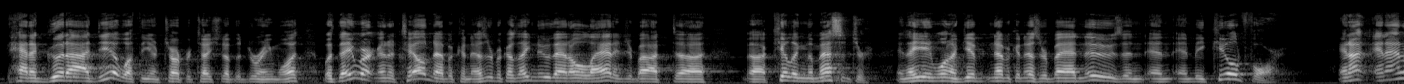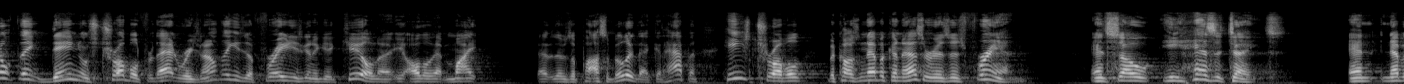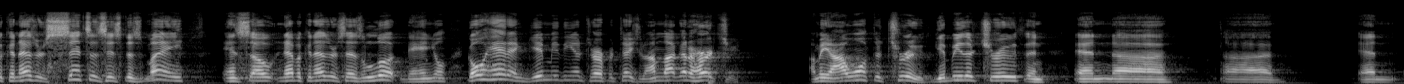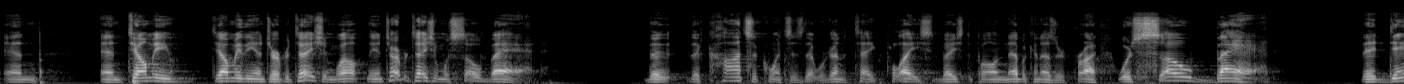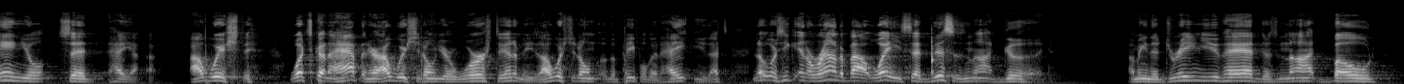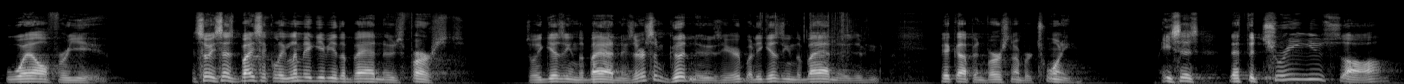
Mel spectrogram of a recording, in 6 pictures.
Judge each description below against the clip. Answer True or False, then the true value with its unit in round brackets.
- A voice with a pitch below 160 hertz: True (140 Hz)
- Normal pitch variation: False (6.3 semitones)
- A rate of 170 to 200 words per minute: True (185 wpm)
